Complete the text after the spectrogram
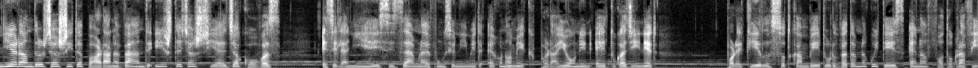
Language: Romanian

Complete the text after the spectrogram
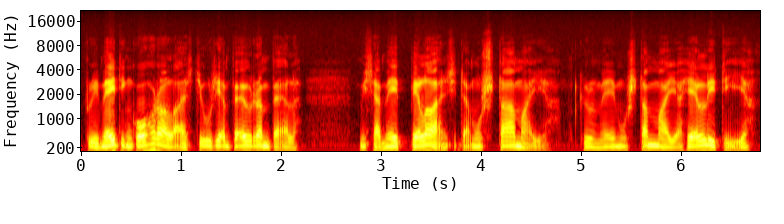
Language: Finnish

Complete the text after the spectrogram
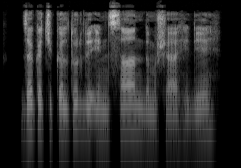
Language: Pashto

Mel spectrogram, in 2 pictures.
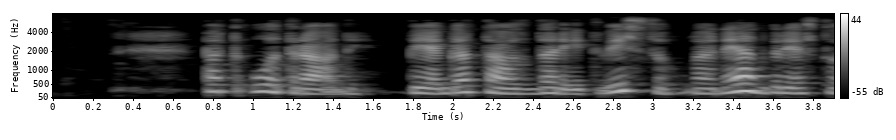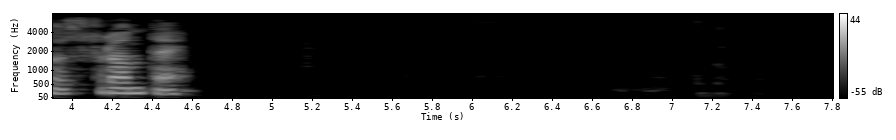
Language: Latvian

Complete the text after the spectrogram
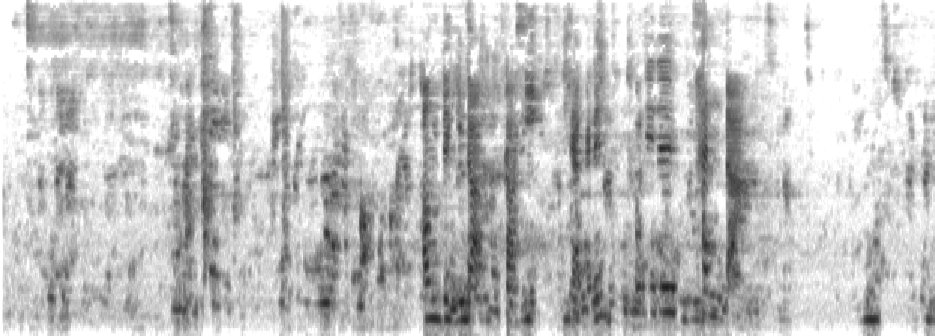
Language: Korean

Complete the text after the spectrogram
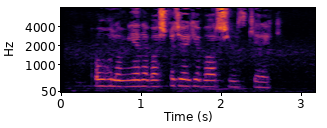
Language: Uzbek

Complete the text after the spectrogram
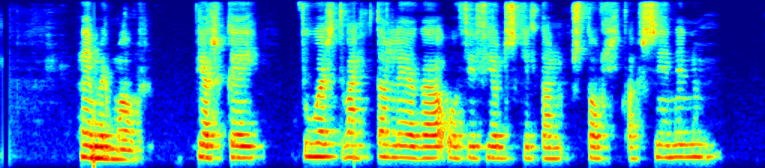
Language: Icelandic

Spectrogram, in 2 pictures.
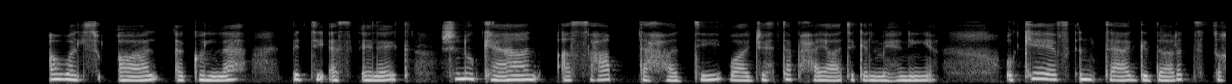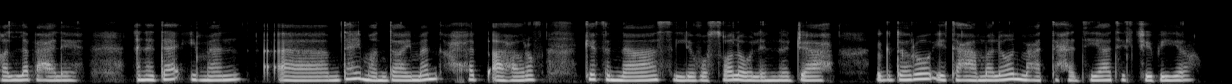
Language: Gulf Arabic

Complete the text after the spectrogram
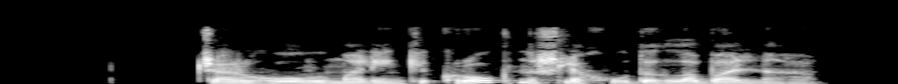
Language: Belarusian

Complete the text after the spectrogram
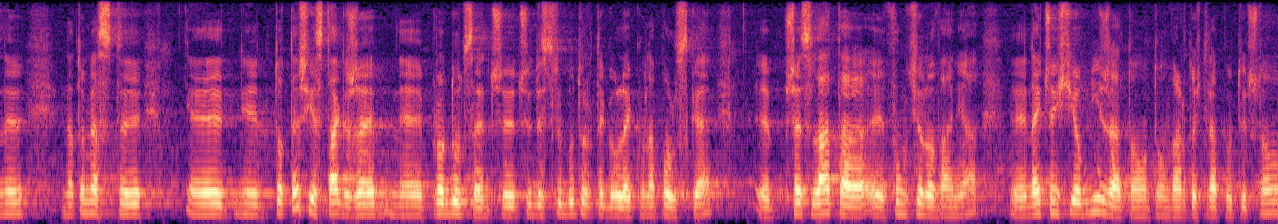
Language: Polish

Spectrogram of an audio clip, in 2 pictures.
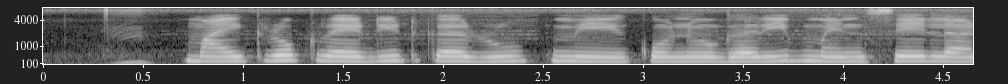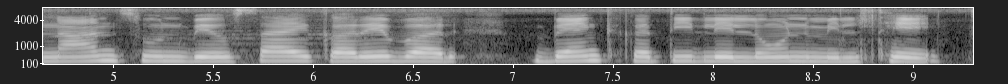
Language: Chhattisgarhi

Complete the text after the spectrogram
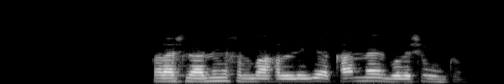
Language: Uzbek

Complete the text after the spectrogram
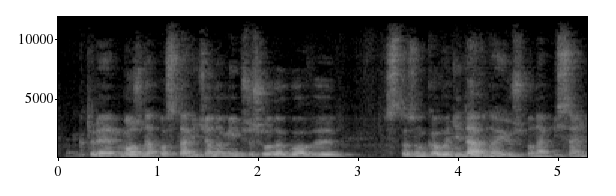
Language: Polish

